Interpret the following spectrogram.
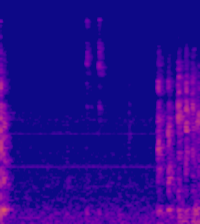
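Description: Computer keyboard typing: a few quiet keystrokes about a second in, then a quick run of keys near the end.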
